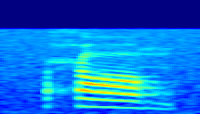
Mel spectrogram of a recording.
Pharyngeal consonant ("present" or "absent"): present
